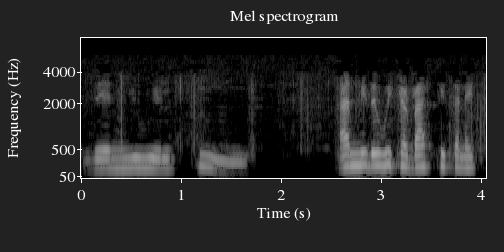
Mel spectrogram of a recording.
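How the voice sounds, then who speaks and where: Exotic villainess, low and breathy, formal and taunting, coolly menacing, vintage radio drama. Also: female voice, a little slow. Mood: menacing, deliberate. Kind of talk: 1930s radio acting. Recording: muffled 1930s radio recording.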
